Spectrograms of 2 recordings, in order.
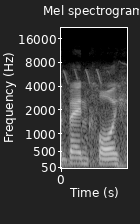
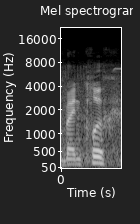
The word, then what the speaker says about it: Ben Cleuch: we're heading up by ben clay or ben clook sorry i got the pronunciation wrong there um which you can't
